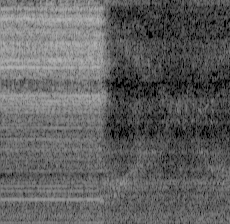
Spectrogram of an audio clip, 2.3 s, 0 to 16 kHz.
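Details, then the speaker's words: Procolored P13 DTF printer head cleaning/purge after a clogged white channel: low steady motor hum with a thin high whine and gurgling as ink moves through the tubes, then it cuts out; normal. "makes a lot of noise. You'll hear some gurgling. You might even get a chance to see some of the ink flowing through those tubes moving around."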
